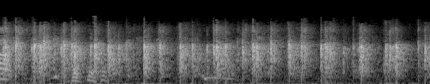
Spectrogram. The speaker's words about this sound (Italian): Allora, grazie, un applauso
